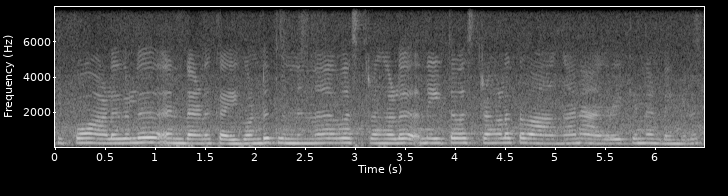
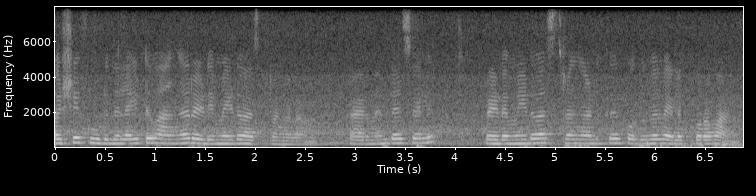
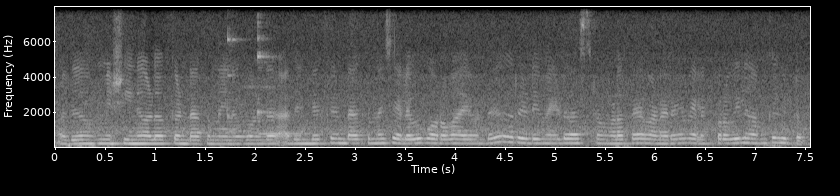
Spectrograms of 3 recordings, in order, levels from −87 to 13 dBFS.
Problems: constant background noise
